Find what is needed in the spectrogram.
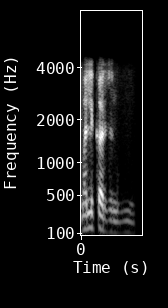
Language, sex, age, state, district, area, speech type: Kannada, male, 30-45, Karnataka, Raichur, rural, conversation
